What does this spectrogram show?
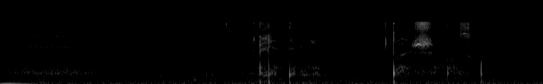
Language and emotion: Russian, neutral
